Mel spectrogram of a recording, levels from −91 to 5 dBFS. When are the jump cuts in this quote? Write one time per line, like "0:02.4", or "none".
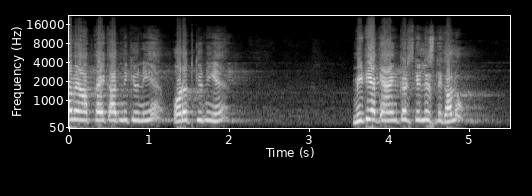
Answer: none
